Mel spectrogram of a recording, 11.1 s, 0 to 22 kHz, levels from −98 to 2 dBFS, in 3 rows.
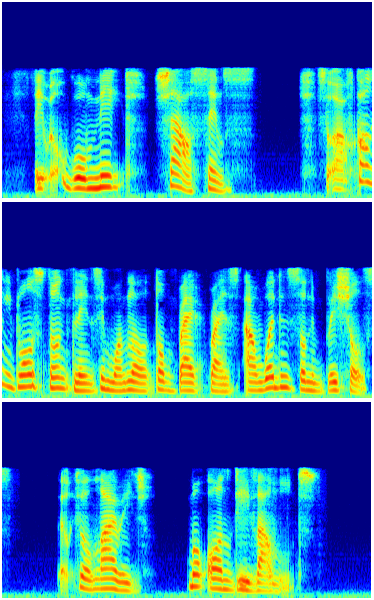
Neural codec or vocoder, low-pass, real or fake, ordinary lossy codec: autoencoder, 22.05 kHz, a latent of 192 numbers a frame, VITS, trained on many speakers; 5.4 kHz; fake; MP3, 48 kbps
